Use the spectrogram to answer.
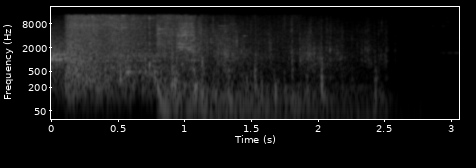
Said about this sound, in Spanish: Mientras atendía su puesto de taco se oye un rechinido de llantas.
